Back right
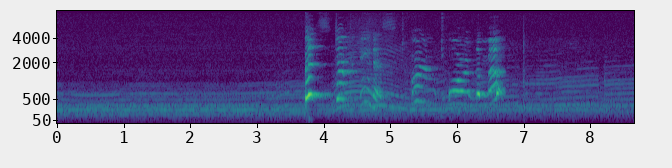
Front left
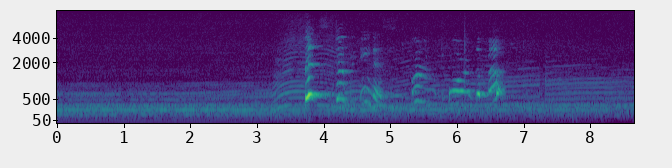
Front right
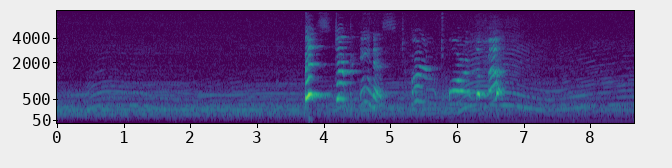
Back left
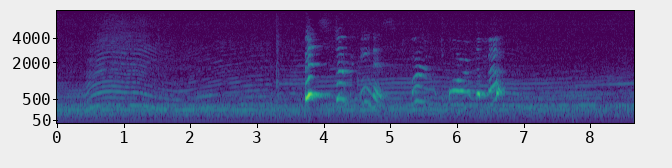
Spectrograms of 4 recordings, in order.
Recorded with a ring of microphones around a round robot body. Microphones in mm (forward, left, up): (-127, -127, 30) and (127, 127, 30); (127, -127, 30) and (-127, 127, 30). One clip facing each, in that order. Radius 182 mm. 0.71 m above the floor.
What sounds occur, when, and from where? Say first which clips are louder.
3.7 s a shout: front left 2 dB, even; 80° right; by 6.7 s 95° right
